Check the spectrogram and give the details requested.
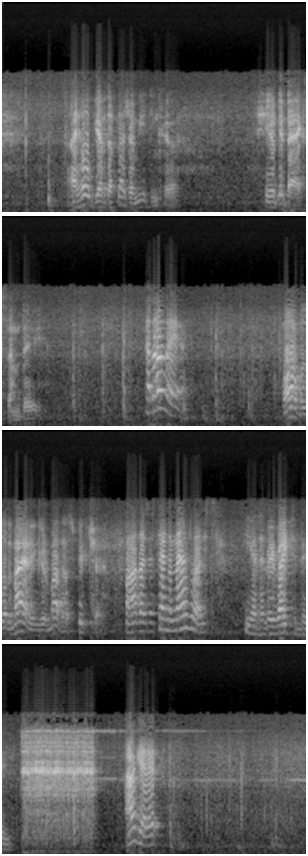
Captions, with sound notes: I hope you have the pleasure of meeting her. She'll be back someday. Hello, there. Paul was admiring your mother's picture. Father's a sentimentalist. He has every right to be. [phone ringing] I'll get it.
